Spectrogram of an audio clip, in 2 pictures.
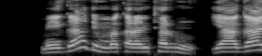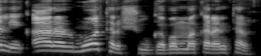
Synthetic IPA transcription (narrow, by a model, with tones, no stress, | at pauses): ma˨jɡaː˦dɪ˨mːɐ˦kɐ˦ɾɐ˦ntɐ˦rmu˨jaː˦ɡaː˦neː˨kʼaː˦ɽɐ˦˨rmoː˦tɐ˨rʃuː˨ɡɐ˨bɐ˦mːɐ˦kɐ˦ɾɐ˦ntɐ˦r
